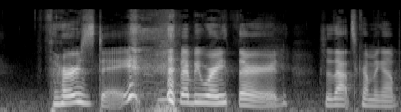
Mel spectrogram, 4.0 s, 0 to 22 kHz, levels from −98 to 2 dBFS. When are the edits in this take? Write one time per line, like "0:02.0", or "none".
0:01.8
